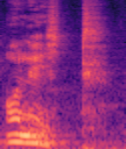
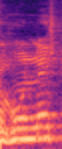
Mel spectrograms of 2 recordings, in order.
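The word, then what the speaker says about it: honest: ऑनेस्ट। अब यहां पर है एन N. Okay. Apple. Orange ऑनेस्ट ना कि होनेस्ट होता है।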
